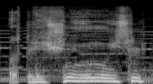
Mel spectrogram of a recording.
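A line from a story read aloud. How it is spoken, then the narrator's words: Enthusiastic exclamation. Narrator (Russian): с воодушевлением воскликнул рыбак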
